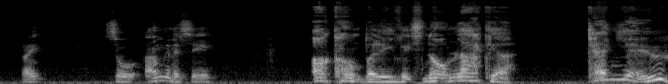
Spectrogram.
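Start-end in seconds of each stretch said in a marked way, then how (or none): 3.1-6.7 put-on heavy Cockney accent, laid on thick, loud, high. Giving his own version of the quoted line, doing a Michael Elphick Cockney impression. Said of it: "really thick Cockney accent".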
